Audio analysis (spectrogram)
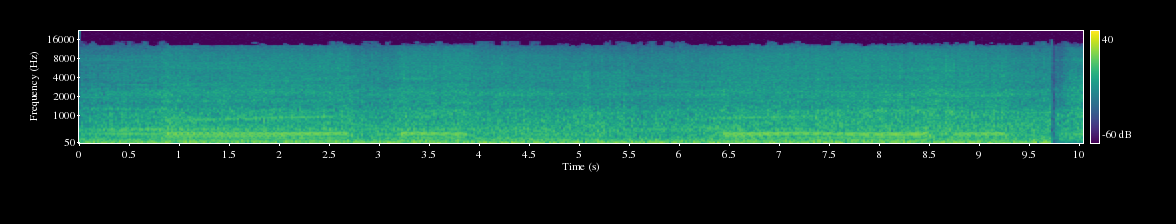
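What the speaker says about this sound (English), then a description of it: "Then you start to hear that rumble." A 2016 Indian Scout Sixty motorcycle engine rumbles loudly and steadily up close, its pitch climbing in a few rising sweeps as it accelerates, with wind noise throughout.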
